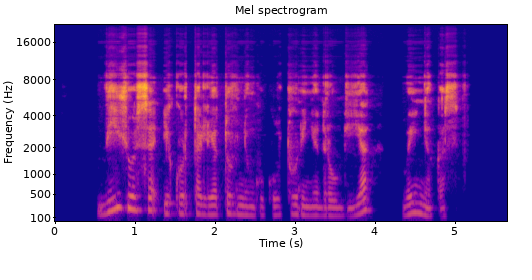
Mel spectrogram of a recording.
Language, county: Lithuanian, Alytus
